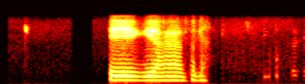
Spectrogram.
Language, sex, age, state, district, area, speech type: Santali, male, 18-30, West Bengal, Birbhum, rural, conversation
